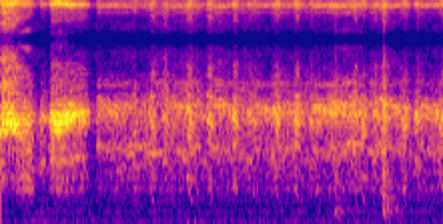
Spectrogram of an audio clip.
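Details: Kookaburras that have returned to the area give harsh, raucous chortling bursts at the start, then a steady, rough, cackling chatter that carries on at a lower level.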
